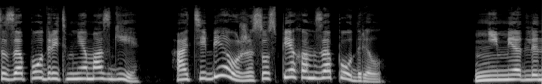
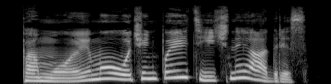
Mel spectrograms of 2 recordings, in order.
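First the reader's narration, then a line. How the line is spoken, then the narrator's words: Slightly dreamy drawl. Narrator (Russian): немного мечтательно протянул тихоход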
